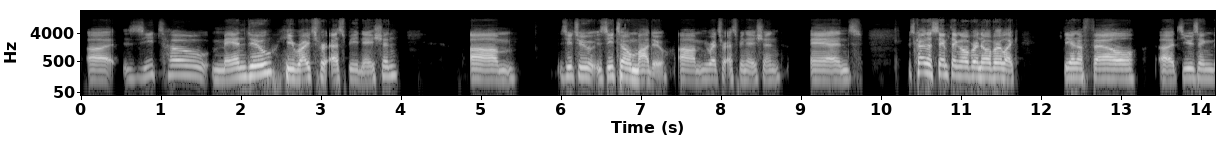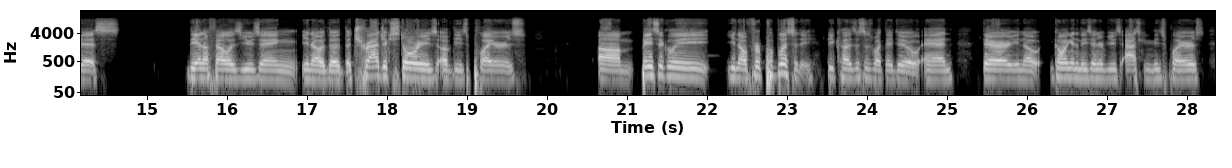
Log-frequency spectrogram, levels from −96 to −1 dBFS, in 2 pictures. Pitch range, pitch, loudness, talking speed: 130-160 Hz, 140 Hz, -26 LUFS, 150 wpm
